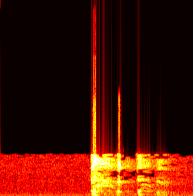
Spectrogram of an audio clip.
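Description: A person coughing three times in quick succession, starting about a second in, over a steady low hum and hiss.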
